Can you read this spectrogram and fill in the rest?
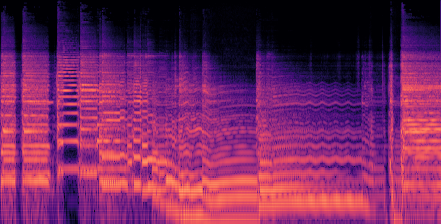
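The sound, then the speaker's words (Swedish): Electric guitar played through a Lightspeed overdrive pedal, loud and gritty, with a few quick strums, then long sustained notes that slide and bend downward before ringing out again. No voices. “Lightspeed.”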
